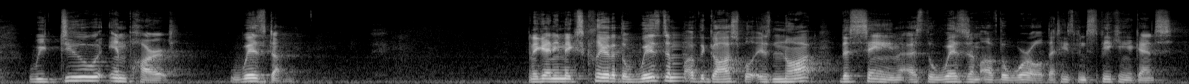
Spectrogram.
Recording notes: Preached on October 17, 2021 at Liberty Grace Church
